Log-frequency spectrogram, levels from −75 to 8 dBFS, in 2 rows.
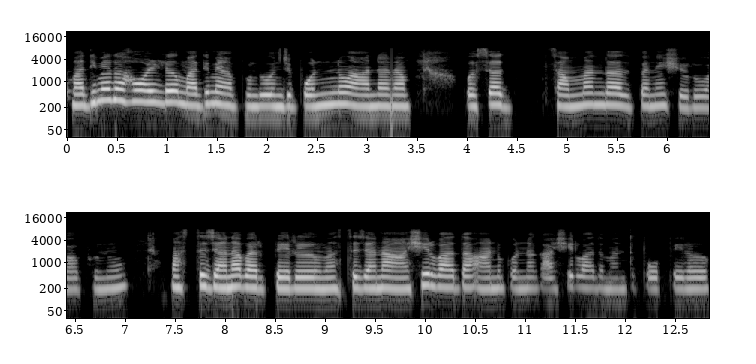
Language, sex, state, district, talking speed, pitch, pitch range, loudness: Tulu, female, Karnataka, Dakshina Kannada, 110 wpm, 215 Hz, 200-230 Hz, -17 LUFS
